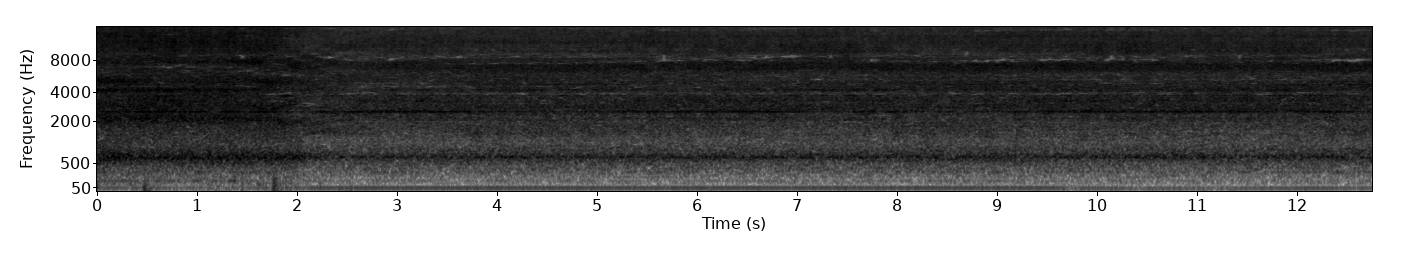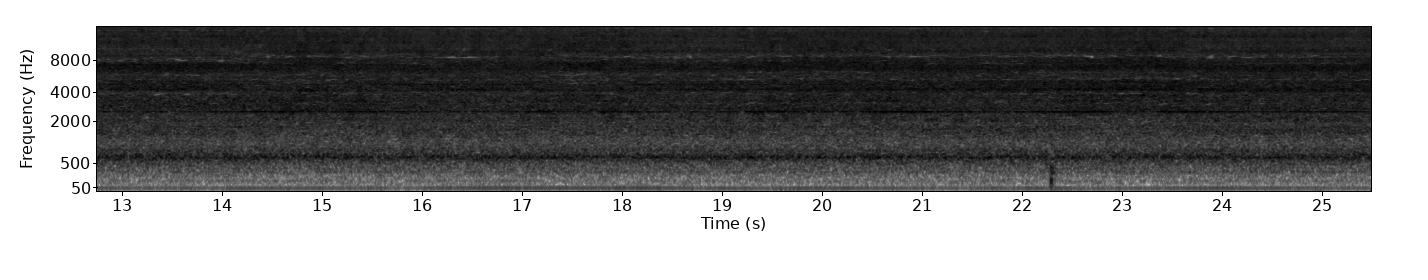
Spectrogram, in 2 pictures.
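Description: A hair dryer blows steadily on a vintage item, a constant close whir with a steady whine that holds at even volume for the whole stretch.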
